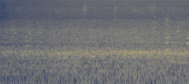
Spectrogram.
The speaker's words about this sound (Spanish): ahora tenemos otro ruido diferente. Ahora tenemos un club de motora.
